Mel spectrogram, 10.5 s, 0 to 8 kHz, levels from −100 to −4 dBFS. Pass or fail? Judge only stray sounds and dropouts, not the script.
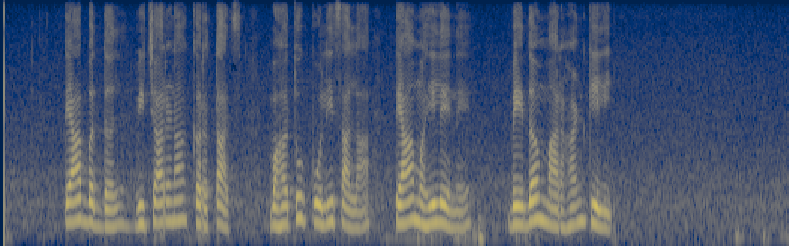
pass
